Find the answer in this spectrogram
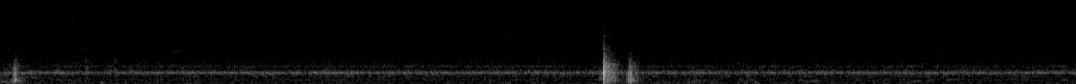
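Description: A quiet room with a steady faint hum. There is a short click right at the start, and two sharp knocks about a third of a second apart some six seconds in.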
